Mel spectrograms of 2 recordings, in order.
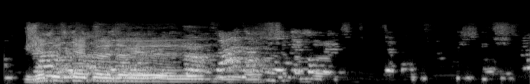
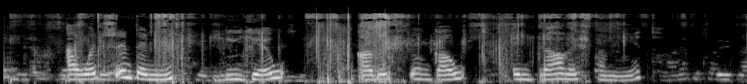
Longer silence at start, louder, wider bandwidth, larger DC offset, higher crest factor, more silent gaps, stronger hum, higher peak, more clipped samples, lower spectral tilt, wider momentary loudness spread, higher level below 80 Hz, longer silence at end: about the same, 0.05 s vs 0.05 s; about the same, -14 LUFS vs -16 LUFS; second, 7.6 kHz vs 11.5 kHz; neither; about the same, 14 dB vs 16 dB; neither; neither; about the same, 0 dBFS vs 0 dBFS; neither; first, -6 dB/octave vs -4 dB/octave; first, 21 LU vs 15 LU; second, -56 dBFS vs -44 dBFS; about the same, 0 s vs 0 s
